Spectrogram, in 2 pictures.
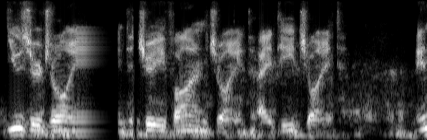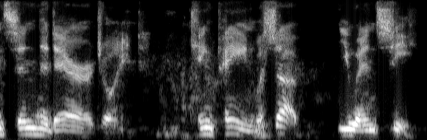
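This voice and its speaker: A man from the USA livestreaming from his phone under a highway bridge, reading out viewer joins and gifts in a running list. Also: lively intonation, takes it slowly, creaky, pushed and bright, no echo, low-quality recording. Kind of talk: live stream chat reading.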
